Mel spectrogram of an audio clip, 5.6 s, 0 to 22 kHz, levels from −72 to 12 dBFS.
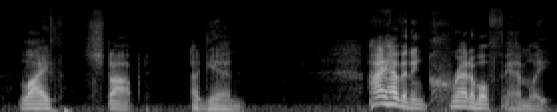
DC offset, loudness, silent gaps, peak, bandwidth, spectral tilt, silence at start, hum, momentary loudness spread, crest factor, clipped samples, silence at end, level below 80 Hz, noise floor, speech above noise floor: under 0.1%; -21 LUFS; none; -2 dBFS; 16.5 kHz; -6 dB/octave; 0.2 s; none; 16 LU; 22 dB; under 0.1%; 0.1 s; -44 dBFS; -56 dBFS; 35 dB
